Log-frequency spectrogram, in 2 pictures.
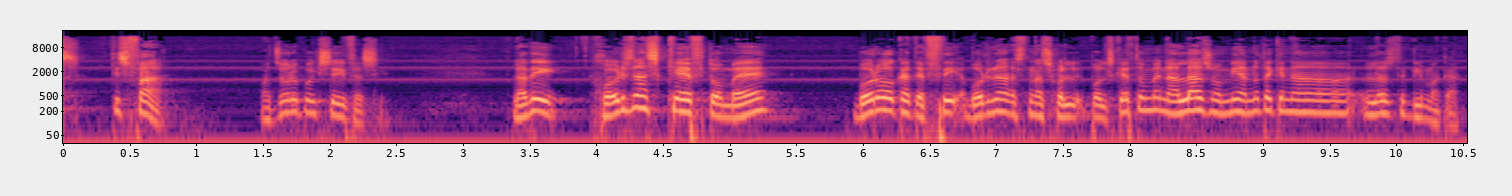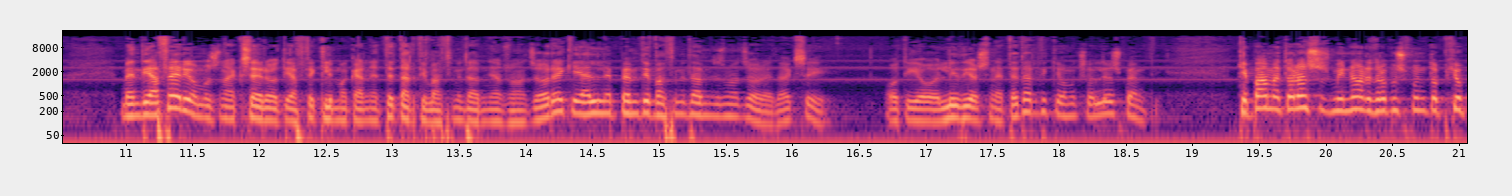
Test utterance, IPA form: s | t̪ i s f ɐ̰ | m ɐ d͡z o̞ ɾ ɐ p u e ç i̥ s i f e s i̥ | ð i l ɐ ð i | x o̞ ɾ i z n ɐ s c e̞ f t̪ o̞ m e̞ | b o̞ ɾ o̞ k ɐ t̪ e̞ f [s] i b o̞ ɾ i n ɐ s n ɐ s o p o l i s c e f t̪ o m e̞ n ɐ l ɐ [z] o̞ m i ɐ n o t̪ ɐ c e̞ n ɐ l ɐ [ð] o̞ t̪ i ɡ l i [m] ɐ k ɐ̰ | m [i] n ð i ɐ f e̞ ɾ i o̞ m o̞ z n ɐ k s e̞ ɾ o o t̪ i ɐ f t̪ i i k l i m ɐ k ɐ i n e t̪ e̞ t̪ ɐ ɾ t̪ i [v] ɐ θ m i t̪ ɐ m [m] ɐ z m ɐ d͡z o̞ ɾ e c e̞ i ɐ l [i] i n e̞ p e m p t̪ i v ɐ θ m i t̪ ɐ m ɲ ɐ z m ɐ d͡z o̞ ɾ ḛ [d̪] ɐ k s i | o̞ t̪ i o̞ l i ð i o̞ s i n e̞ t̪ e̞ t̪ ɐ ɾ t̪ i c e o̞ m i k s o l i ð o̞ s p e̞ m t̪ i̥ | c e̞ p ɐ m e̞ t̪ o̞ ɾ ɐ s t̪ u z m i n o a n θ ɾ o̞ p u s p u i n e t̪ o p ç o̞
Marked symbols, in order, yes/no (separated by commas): no, yes, no, yes, no, yes, no, yes, yes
